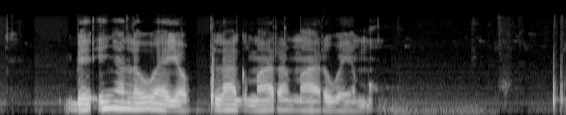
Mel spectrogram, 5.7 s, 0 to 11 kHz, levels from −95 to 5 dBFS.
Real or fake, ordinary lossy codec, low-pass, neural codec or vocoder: real; none; 7.2 kHz; none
